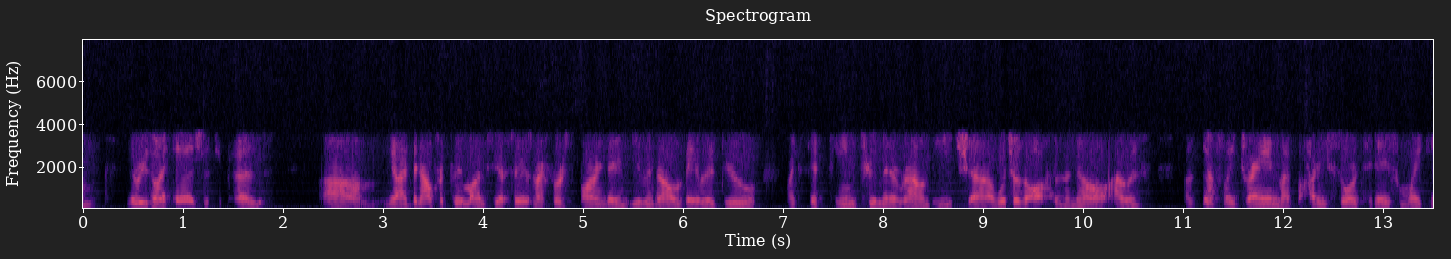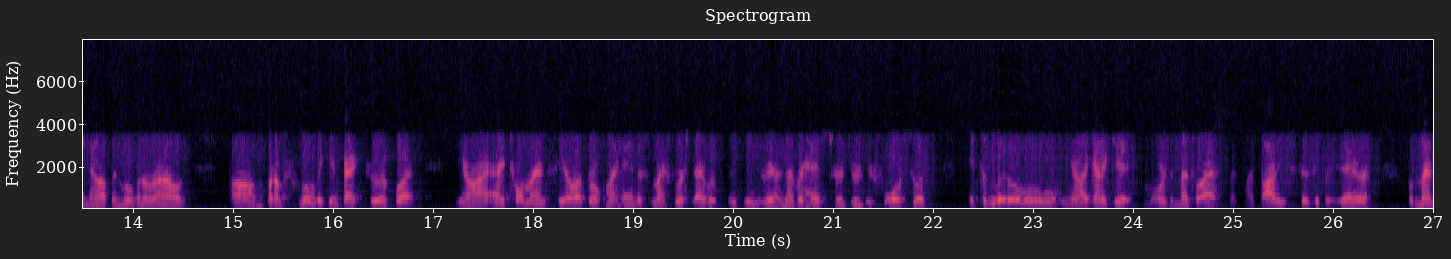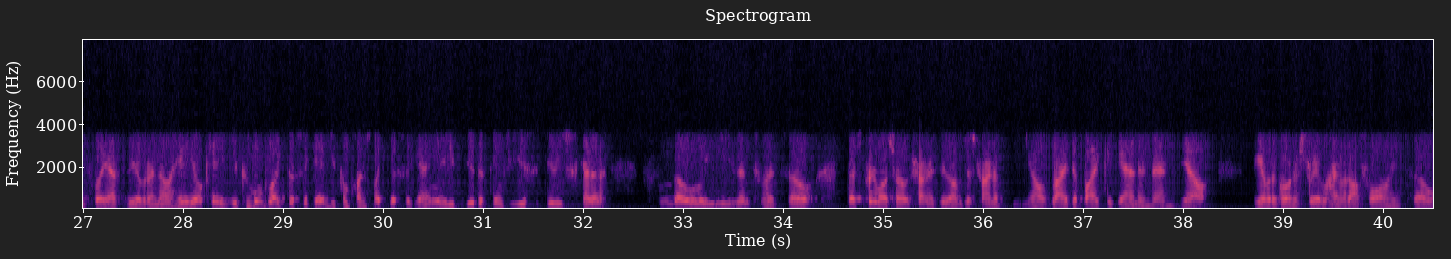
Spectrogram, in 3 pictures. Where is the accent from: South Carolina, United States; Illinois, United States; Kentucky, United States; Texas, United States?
Illinois, United States; Cicero; they want my brother to draw another mural in my hometown right now, town of Cicero. So it's awesome to know that, you know, my homegrown town, Chicago, and Cicero both want me in there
